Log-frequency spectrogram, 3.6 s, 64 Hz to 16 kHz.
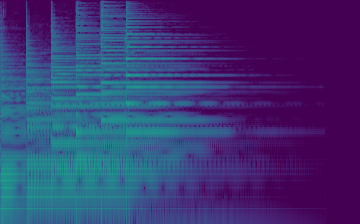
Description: G sharp Suspended 2nd Suspended 4th, G sharp, down, Guitar, Open F; G#sus2sus4; arpeggiated; JGuitar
